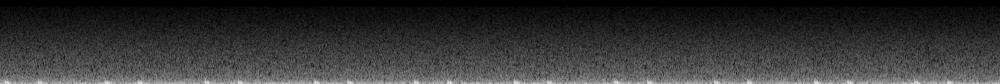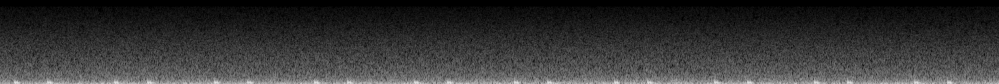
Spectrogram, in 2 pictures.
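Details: A steady, soft, low heartbeat at about 60 beats a minute, mixed with deep rushing brown noise, in a normal heartbeat recording.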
